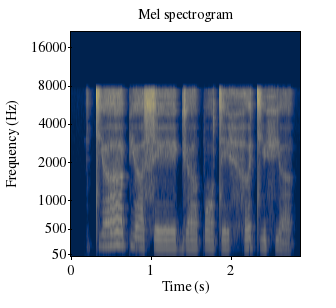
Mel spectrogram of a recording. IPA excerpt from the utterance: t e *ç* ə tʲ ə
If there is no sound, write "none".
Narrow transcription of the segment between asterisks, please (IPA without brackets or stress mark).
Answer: h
